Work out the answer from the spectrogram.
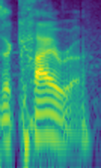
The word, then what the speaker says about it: Zakira: We have a girl on Mills whose name is spelled like Zachariah, but it's Zakira.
